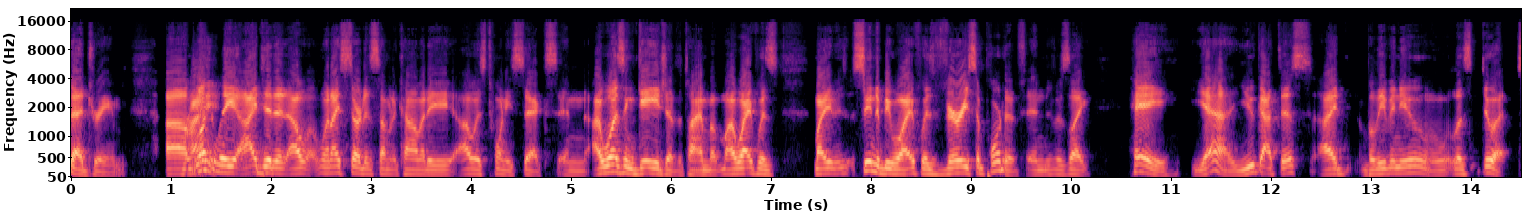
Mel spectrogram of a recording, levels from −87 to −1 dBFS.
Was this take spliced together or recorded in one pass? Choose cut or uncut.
uncut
